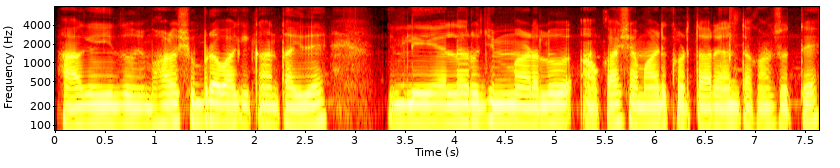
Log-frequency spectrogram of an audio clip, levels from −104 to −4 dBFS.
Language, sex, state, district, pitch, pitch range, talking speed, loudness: Kannada, male, Karnataka, Dharwad, 105 Hz, 100-105 Hz, 110 wpm, -17 LUFS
